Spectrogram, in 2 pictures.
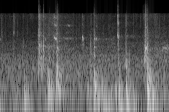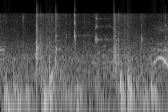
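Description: Rackets smack a shuttlecock back and forth in a rally.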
